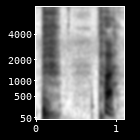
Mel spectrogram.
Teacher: What it is, is it's a spelling version of the sound that you make when you have a sudden disregard for something. So there's this uh, sharp plosive sound that you make when you are reacting dismissively. So you go, like it's a sharp exhalation of air yeah.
